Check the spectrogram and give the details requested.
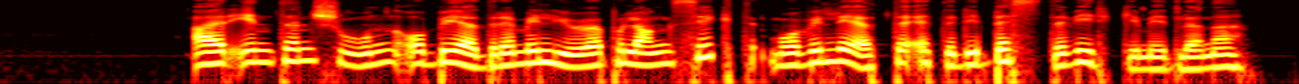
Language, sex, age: Norwegian, female, 45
